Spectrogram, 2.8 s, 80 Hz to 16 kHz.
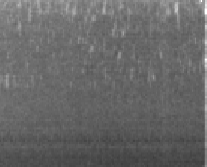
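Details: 2005 Ford Escape 3.0L idling during test-light checks on the suspect coil, constant power on its red wire; uneven, lumpy stumble through a hissy background; dead cylinder because the engine computer's driver never triggers the coil, P0354.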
